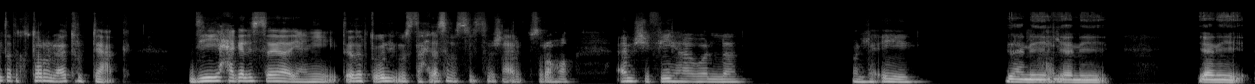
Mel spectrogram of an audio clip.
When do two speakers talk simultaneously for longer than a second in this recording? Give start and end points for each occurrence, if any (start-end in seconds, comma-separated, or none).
none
